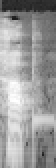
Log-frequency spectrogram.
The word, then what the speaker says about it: hab: Now, if you wanted to shorten that, again, like I said, instead of saying habe, H-A-B-E, most times in German conversational, you'll hear hop, H-A-B, hop. And the B sound changes to a P. Ich hab die Grippe.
